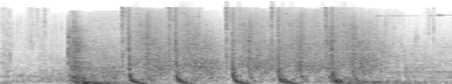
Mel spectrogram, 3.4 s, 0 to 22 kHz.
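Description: Rapid gunfire in the video game Alan Wake 2: a run of five or six sharp, loud shots in irregular succession, with no talk over them.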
